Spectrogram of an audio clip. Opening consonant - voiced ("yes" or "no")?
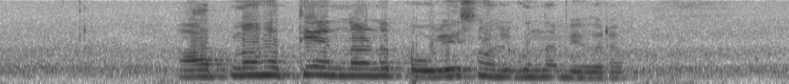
no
